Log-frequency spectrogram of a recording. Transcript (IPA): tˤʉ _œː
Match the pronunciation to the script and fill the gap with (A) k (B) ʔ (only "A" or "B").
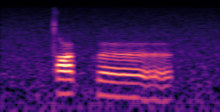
A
